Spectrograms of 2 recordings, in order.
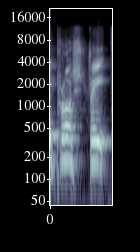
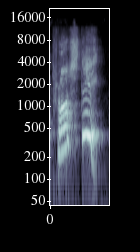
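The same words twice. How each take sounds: First: "prostrate" with an R after the t, slowly; "prostrate", pros-trate, R sounded in the middle; wrong pronunciation. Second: Prostate said with no R, high rising; "Prostate", pros-tate, no R after the t; correct pronunciation. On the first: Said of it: "Don't say prostrate". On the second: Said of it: "I don't understand why you can't say it". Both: Shown as a demonstration.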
